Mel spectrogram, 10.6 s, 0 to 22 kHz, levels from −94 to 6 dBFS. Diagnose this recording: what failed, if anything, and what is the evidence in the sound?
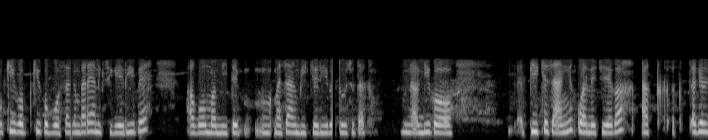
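Network stage: packet loss filled with silence. The audio drops to dead silence at 1.06 to 1.08 s (a 20 ms hole) and again at 4.98 to 5.02 s (about 50 ms), each with hard edges. Lost packets were replaced with silence rather than concealed. Both gaps fit a 10 ms packet size. On a waveform these are flat-line notches. A spectrogram shows blank vertical bars across the telephone band, 150 Hz to 3.6 kHz.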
